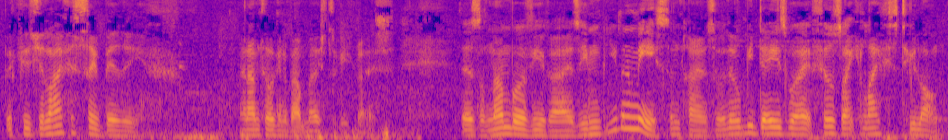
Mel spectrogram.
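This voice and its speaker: A man's voice: mid-range voice, lively intonation, a little fast, warm tone, a little hiss or hum, low-quality recording. A man in his late teens, a YouTuber, talking through a rambling, earnest reflection and swearing casually.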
